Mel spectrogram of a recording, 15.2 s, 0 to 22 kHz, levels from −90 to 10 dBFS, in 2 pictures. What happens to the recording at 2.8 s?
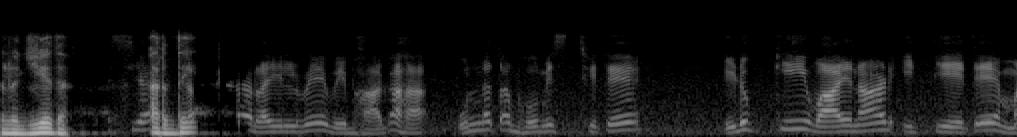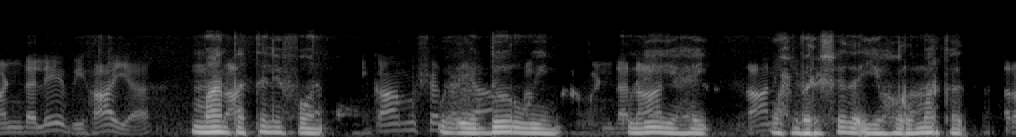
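Nothing goes wrong at 2.8 s: the speech there carries straight through, with only the normal band limit of the call path, which leaves nothing above 8 kHz.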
